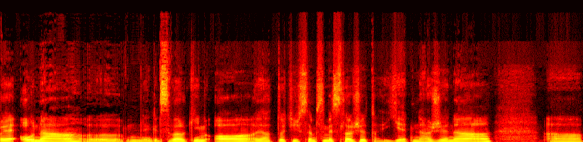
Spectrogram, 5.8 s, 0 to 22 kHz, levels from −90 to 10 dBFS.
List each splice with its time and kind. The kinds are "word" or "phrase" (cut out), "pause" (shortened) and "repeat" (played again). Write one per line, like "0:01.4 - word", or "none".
0:01.2 - word
0:01.6 - word
0:03.2 - phrase
0:03.7 - word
